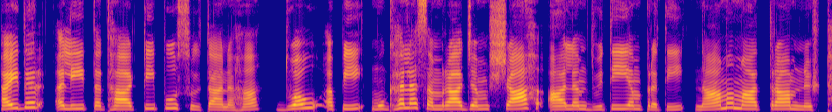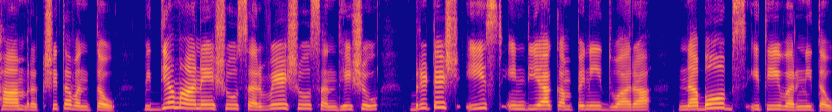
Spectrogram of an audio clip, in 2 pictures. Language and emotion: Sanskrit, neutral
